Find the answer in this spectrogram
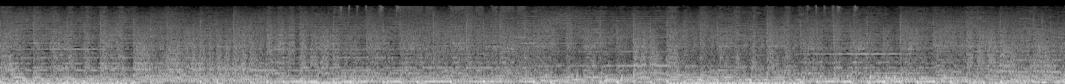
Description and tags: OLD Speedstep I made. It's kinda bad. Loop was created by me with nothing but sequenced instruments within Logic Pro X.
crap, drumstep, dubstep, epic, fast, heavy, loops, music, paced, song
